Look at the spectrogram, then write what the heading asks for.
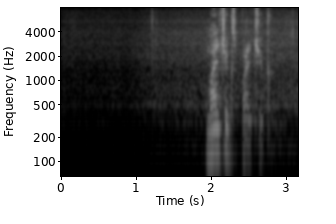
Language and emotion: Russian, neutral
